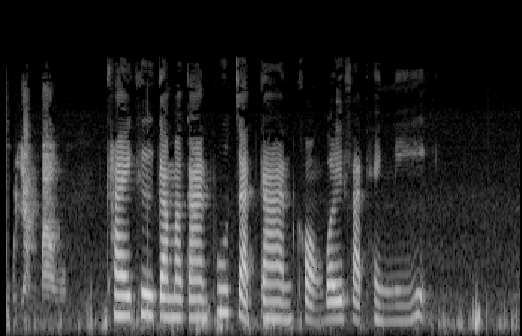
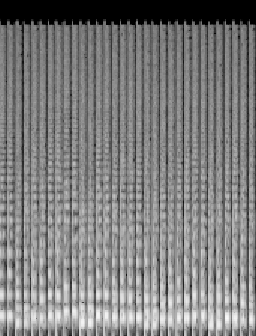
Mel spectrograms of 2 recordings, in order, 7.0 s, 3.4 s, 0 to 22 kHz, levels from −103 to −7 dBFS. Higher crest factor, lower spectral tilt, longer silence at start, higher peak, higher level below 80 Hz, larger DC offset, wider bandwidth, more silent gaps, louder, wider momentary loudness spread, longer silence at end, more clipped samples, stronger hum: about the same, 18 dB vs 14 dB; about the same, -5.5 dB/octave vs -5 dB/octave; about the same, 0.1 s vs 0 s; second, -14 dBFS vs -4 dBFS; second, -74 dBFS vs -40 dBFS; second, under 0.1% vs 0.4%; second, 11 kHz vs 17 kHz; neither; second, -33 LUFS vs -19 LUFS; first, 15 LU vs 2 LU; about the same, 0.1 s vs 0 s; neither; neither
